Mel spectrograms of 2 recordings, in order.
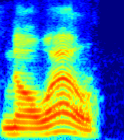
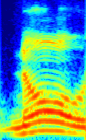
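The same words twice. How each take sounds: First: Noel is pronounced the way the Christmas word is. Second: Noel is pronounced the way the personal name is. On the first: It refers to Christmas. "but for Christmas, it's Noel" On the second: It refers to a person's name. "Noel is the name"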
